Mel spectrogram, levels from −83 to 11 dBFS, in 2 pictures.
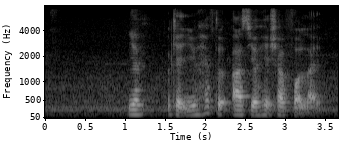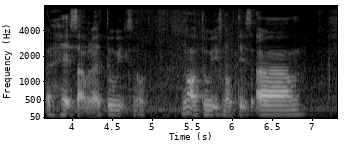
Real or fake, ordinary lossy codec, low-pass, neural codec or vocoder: real; none; 7.2 kHz; none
